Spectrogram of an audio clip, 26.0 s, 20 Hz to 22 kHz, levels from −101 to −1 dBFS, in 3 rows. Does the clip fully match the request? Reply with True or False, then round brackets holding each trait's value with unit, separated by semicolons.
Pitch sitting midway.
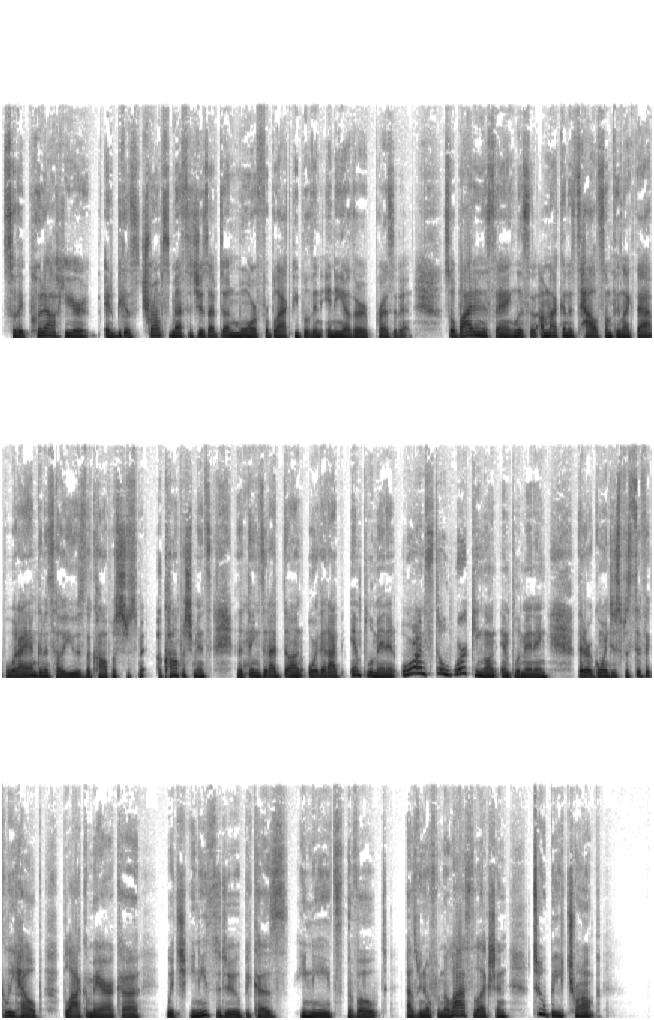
True (180 Hz)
